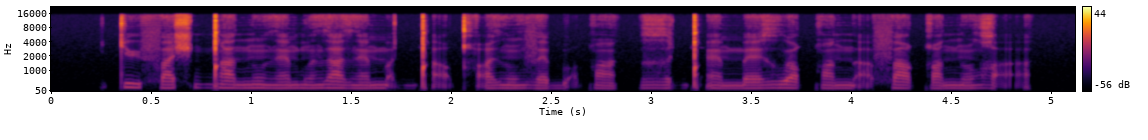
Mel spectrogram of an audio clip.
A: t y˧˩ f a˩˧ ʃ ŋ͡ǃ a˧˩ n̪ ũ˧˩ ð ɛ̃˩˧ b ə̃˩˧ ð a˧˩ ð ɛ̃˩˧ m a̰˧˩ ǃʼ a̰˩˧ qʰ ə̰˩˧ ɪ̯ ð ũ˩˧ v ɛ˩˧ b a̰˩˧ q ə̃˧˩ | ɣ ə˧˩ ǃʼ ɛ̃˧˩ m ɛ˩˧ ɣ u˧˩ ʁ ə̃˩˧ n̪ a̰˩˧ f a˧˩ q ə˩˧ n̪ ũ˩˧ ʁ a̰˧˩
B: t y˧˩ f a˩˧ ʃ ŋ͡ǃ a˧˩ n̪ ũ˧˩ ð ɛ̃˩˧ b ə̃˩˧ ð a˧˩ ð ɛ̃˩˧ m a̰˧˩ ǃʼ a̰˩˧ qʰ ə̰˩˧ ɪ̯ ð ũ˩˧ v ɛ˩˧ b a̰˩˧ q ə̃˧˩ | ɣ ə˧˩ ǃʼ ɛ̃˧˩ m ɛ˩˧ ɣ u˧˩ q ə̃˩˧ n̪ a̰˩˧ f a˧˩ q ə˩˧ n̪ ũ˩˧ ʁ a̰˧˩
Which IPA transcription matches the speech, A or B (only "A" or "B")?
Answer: B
